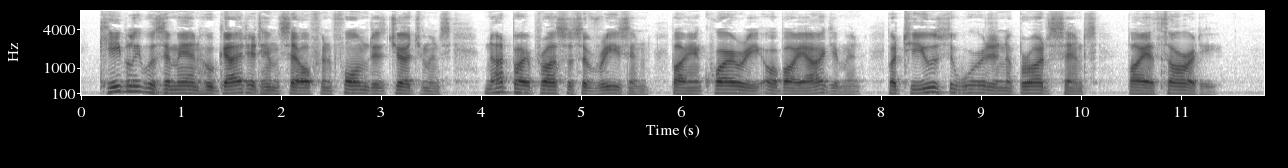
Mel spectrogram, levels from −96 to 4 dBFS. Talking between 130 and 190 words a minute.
Yes: average, 160 wpm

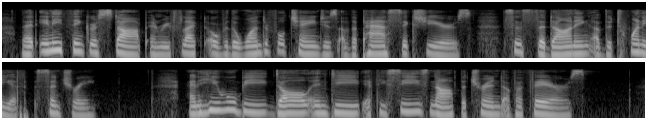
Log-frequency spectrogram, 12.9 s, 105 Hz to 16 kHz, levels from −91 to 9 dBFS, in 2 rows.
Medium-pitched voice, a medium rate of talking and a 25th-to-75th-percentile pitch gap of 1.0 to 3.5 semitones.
Yes: medium, 155 Hz; average, 170 wpm; average, 3.0 semitones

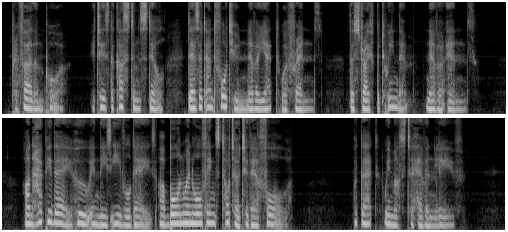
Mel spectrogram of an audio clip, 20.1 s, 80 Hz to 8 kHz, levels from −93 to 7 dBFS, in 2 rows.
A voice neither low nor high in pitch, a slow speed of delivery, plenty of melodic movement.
No: medium, 180 Hz; slow, 130 wpm; average, 2.7 semitones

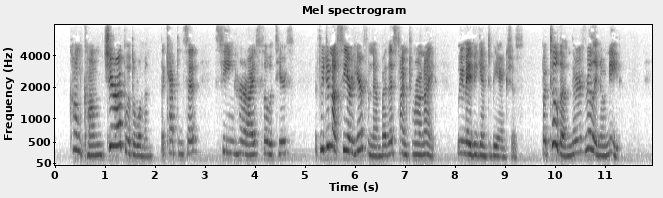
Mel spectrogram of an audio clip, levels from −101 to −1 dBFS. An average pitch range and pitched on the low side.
No: average, 4.9 semitones; high, 245 Hz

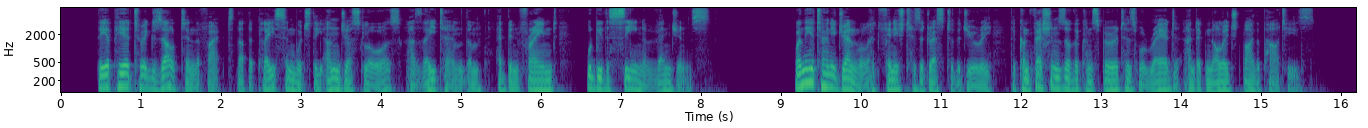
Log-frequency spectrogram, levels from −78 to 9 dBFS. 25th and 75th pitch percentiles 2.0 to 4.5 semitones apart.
Yes: average, 3.6 semitones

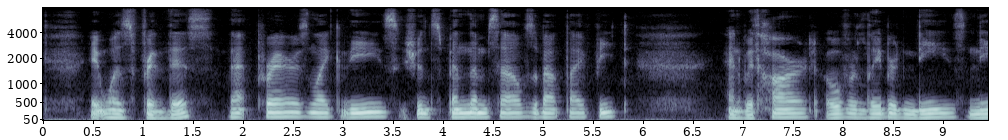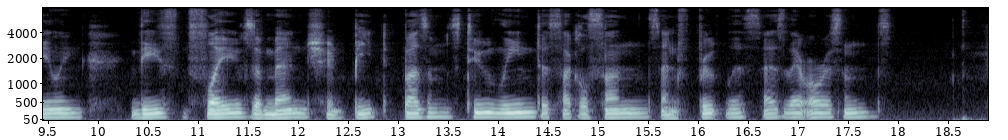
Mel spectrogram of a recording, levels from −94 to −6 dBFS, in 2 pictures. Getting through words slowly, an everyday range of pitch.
No: slow, 115 wpm; narrow, 1.8 semitones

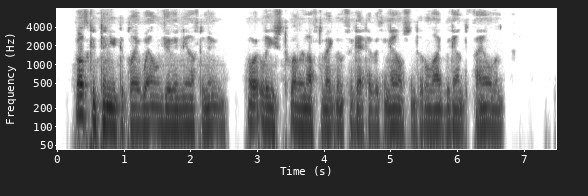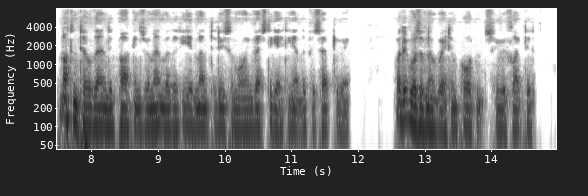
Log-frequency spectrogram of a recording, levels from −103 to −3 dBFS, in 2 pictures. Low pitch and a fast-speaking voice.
Yes: very low, 95 Hz; fast, 210 wpm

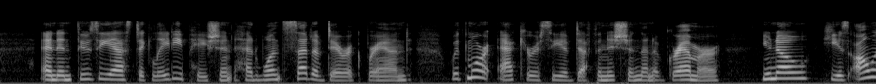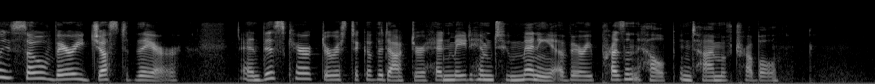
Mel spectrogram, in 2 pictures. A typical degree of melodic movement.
Yes: average, 3.4 semitones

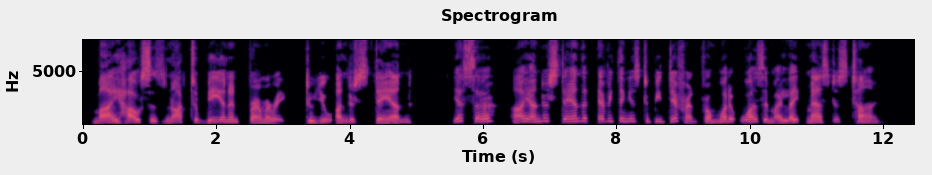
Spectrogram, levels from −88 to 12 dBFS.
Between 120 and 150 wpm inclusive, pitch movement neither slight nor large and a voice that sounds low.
No: average, 145 wpm; average, 4.9 semitones; high, 225 Hz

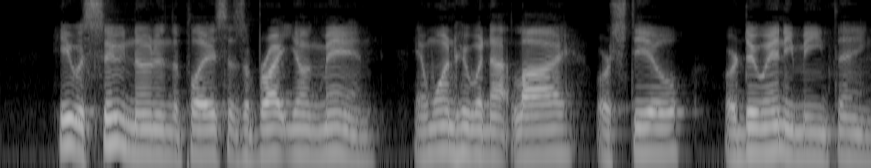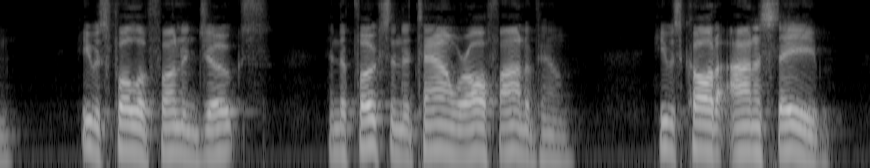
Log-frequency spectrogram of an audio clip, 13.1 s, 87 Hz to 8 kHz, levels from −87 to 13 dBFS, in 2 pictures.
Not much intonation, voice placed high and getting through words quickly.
No: narrow, 2.1 semitones; low, 125 Hz; fast, 230 wpm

